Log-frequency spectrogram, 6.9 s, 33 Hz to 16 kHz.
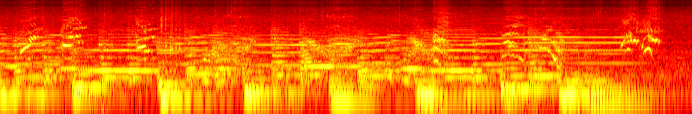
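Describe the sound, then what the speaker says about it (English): A small cartoon dog in Luigi's Mansion 2 digging in the ground while barking and yipping, with repeated bouncy tonal barks, quick rising yelps and whimpers close up over a light game music background. "we have this little dog here. It seems to be digging for something in the ground"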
